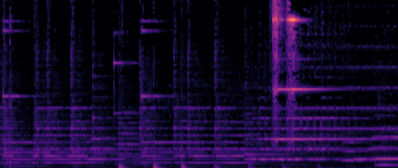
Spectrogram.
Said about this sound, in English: The tiger bike? You win the tiger bike? Well, no, but they gave me the bell.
